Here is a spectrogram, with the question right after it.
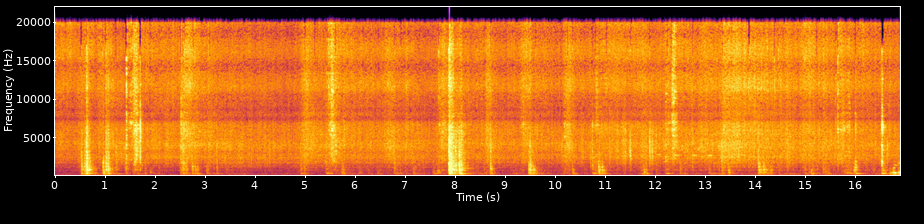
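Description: Leafy greens (shak) cooking in a pan, a soft continuous sizzle broken by frequent stirring scrapes and clinks of a utensil against the pan, with one louder knock midway.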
